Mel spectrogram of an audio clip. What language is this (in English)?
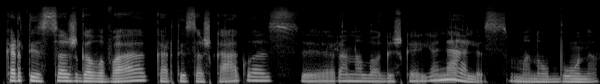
Lithuanian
